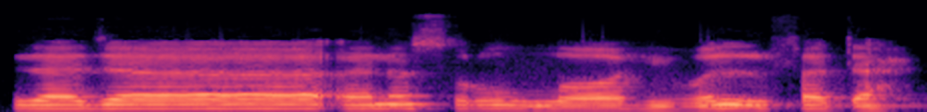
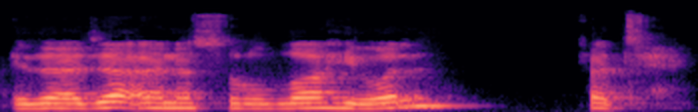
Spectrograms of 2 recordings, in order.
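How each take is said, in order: First: The last word has a vowel between t and h. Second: The last word has no vowel between t and h. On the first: The speaker calls it wrong. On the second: The speaker calls it right.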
